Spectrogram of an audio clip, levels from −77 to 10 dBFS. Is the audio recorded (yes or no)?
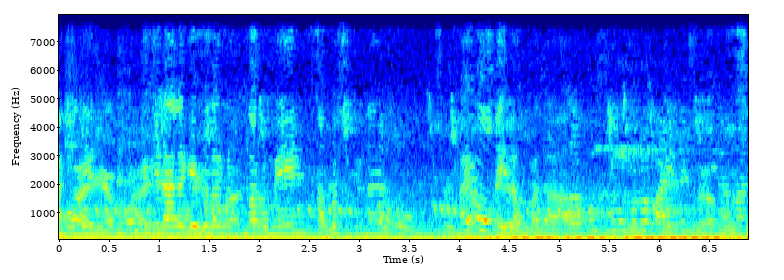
yes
